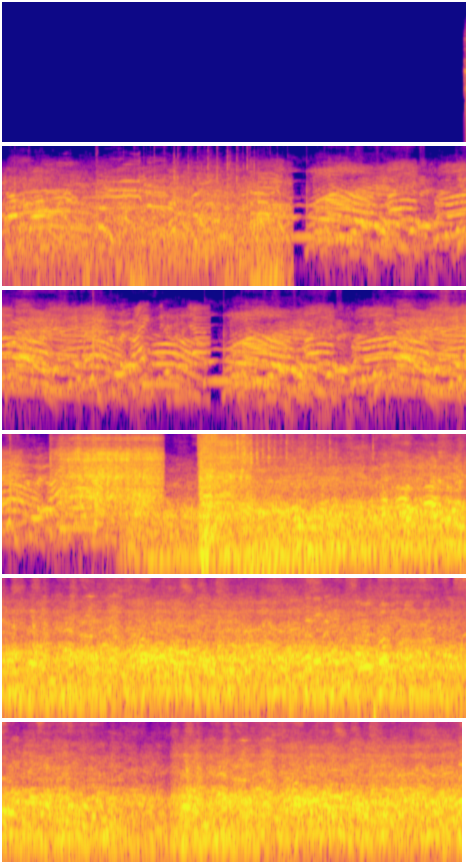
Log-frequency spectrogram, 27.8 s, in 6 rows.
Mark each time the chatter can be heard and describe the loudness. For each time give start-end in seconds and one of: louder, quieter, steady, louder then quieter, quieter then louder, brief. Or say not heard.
4.6-27.7 louder.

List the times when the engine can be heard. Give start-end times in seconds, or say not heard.
14.4-17.3.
